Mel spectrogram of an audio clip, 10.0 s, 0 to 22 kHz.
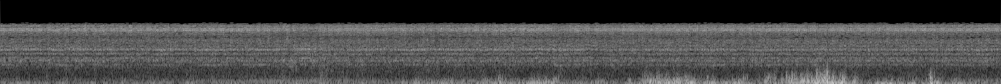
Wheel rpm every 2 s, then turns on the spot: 110, 110, 110, 120, 110.
none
